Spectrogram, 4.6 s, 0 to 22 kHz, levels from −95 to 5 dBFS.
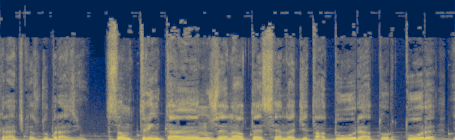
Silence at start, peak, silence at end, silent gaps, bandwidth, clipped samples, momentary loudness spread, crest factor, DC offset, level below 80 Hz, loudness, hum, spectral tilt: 0 s; 0 dBFS; 0 s; none; over 20 kHz; under 0.1%; 6 LU; 14 dB; under 0.1%; -36 dBFS; -14 LUFS; none; -4.5 dB/octave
